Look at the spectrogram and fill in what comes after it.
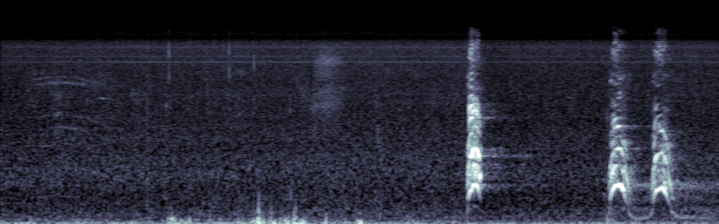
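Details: Small German Spitz puppy, six months old, letting out a single sharp high bark followed a second and a half later by two quick barks in succession, over low household rumble.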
